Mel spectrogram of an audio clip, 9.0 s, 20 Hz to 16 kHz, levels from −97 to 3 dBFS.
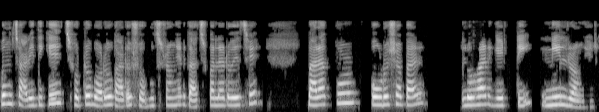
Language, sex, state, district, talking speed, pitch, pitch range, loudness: Bengali, female, West Bengal, Kolkata, 105 wpm, 260 Hz, 245-285 Hz, -15 LUFS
